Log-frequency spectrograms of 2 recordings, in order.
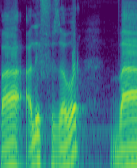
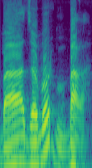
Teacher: বা বা একই উচ্চারণ, কিন্তু একটা টান হবে একটা টান হবে না। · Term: মদের হরফের উচ্চারণ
